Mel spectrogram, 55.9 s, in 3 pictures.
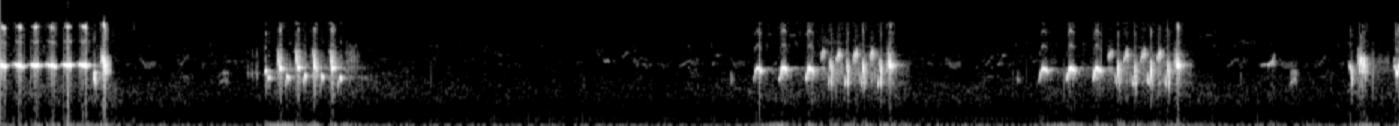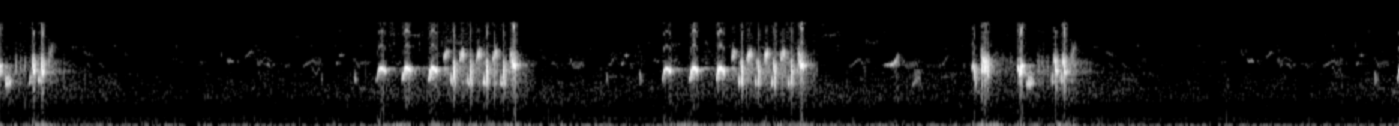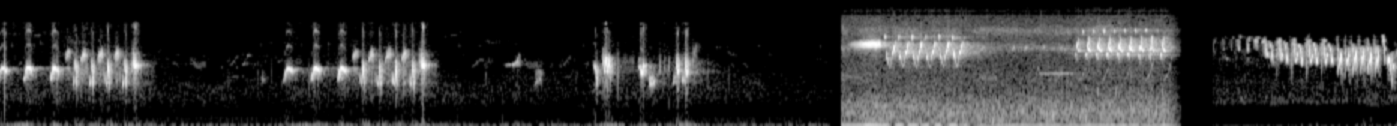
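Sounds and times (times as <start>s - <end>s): songbird singing with trill: 0.0s - 5.0s, 5.8s - 55.9s
higher faster bird song: 0.0s - 55.9s
steady hiss: 47.9s - 52.7s.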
